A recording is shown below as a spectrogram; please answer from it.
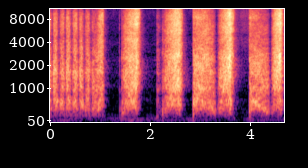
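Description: Fingertips and nails scratch around the logo on the hollow lid of an orange, textured-paper cardboard gift box. A quick run of short, dry scratches gives way to longer, rougher rasping strokes separated by brief silences. The sound is bright and papery, with almost no low end.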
